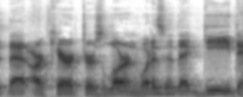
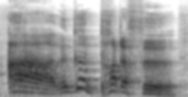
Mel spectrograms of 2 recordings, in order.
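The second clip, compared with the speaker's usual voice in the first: higher, delighted voice for the husband; enchanted husband; 8 semitones higher than usual. A narrator's reading. Husband delighting in plain soup at dinner, enchanted exclamation. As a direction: savour the soup with a hint of French. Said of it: "declared with an enchanted air".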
